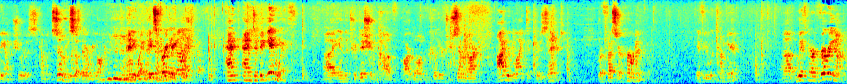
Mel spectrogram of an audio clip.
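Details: Adult speaker; Normal voice.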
